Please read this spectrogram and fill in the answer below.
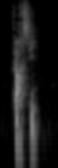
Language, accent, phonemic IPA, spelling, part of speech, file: French, France, /faʁ.si/, farci, verb, LL-Q150 (fra)-farci.wav
- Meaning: past participle of farcir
